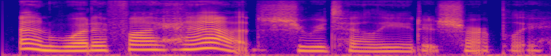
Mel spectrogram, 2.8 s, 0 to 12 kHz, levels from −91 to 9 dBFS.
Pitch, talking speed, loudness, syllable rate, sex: 245 Hz, 175 wpm, -17 LUFS, 4.7 syllables/s, female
